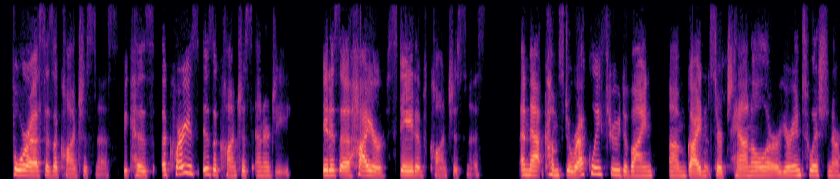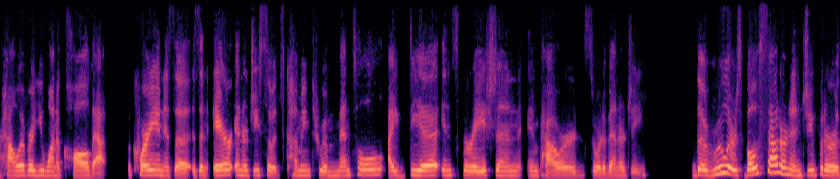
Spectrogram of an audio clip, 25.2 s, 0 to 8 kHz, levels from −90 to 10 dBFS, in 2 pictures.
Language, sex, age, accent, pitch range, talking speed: English, female, 40-59, American, 195-225 Hz, 150 wpm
